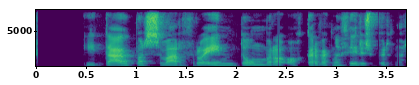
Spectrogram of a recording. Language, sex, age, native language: Icelandic, female, 40-49, Icelandic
